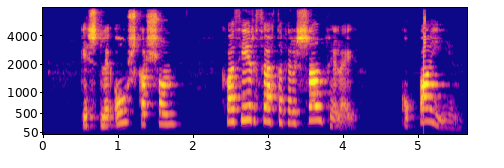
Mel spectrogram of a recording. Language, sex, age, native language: Icelandic, female, 20-29, Russian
